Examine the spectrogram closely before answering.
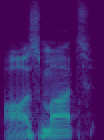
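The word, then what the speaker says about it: Asmat: in search of episode Leonard Nimoy he he pronounces it as osmot and I wrote down I wrote down the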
